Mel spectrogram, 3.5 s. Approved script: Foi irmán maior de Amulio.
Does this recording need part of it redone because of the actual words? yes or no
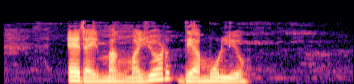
yes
